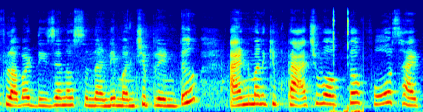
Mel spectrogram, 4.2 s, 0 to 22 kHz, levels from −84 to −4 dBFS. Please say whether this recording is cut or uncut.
uncut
